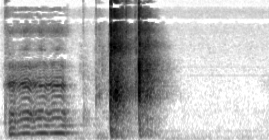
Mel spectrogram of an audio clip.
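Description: A plastic pill box falls off a table and clatters onto a hard floor.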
